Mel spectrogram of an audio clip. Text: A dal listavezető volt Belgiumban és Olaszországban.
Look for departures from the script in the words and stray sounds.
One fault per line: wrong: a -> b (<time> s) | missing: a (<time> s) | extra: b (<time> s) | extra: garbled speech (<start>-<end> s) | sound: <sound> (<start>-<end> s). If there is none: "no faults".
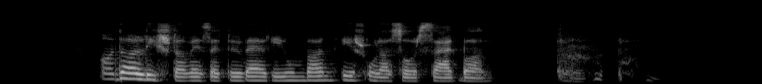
missing: volt (2.4 s)
sound: cough (5.6-6.6 s)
